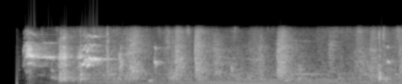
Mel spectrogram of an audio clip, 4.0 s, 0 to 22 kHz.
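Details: Litter of 19-day-old Labrador Retriever puppies in Belgium, eyes recently opened, making a racket while awake: overlapping high squeaky yelps and whines, several at once, then scattered softer squeals and rustling.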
